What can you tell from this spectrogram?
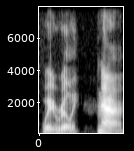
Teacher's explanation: Short, sharp intake of breath.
